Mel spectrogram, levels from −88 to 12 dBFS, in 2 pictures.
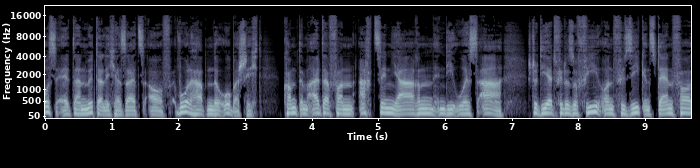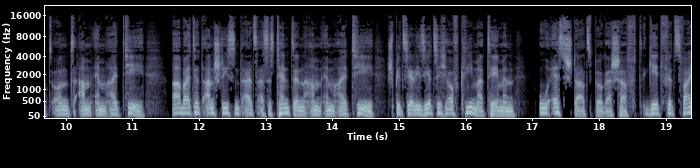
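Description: Twice the audio cuts to a brief silence of about 20 ms, at 0.73–0.75 s and again at 10.88–10.90 s, then picks up further along as if it had kept playing. This is likely a Bluetooth dropout, each gap fitting a single lost packet.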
